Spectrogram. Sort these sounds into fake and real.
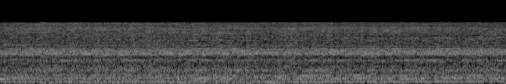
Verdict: real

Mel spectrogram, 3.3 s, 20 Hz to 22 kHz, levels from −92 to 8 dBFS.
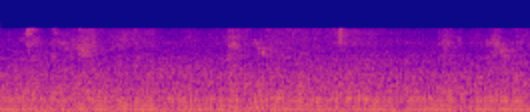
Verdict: fake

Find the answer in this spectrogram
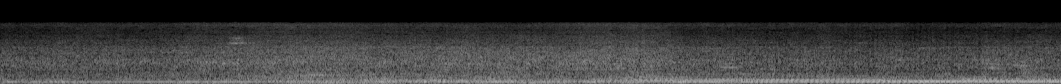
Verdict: fake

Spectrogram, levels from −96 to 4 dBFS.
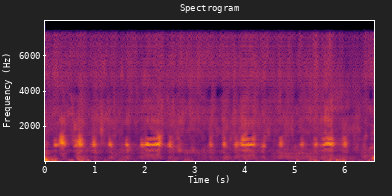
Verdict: fake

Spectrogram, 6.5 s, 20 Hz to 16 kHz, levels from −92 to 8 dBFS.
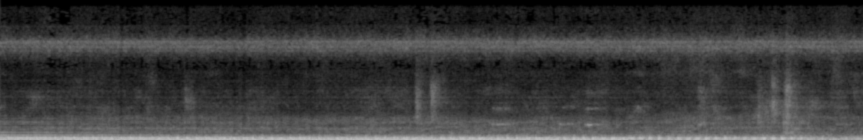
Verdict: fake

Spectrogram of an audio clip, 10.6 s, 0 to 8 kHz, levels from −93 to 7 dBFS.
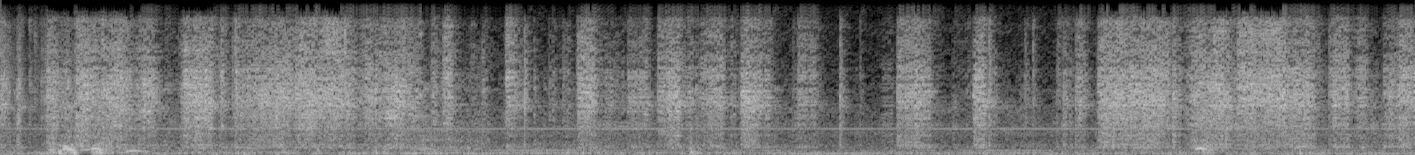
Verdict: real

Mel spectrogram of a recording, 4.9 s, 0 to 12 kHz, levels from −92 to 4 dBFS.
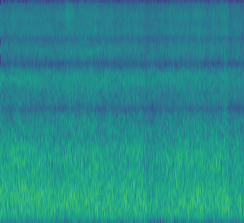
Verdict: fake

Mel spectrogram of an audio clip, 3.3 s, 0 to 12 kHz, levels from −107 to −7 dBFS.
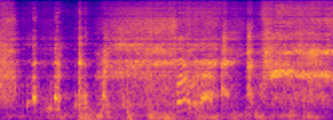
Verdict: fake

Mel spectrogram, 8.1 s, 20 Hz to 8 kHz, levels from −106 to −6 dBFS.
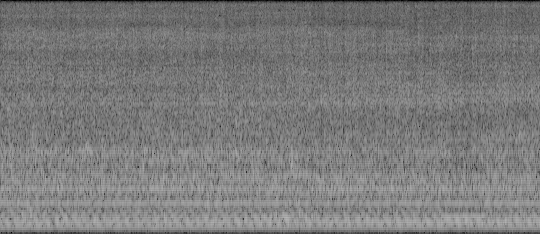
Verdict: real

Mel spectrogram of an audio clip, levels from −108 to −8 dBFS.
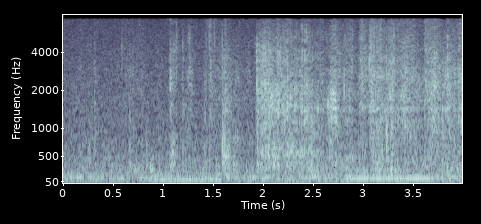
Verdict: real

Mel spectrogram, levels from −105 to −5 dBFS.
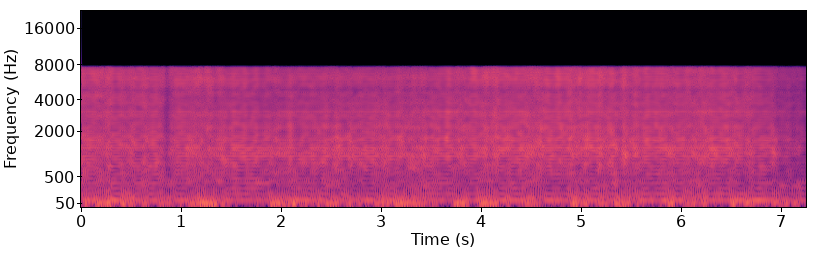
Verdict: fake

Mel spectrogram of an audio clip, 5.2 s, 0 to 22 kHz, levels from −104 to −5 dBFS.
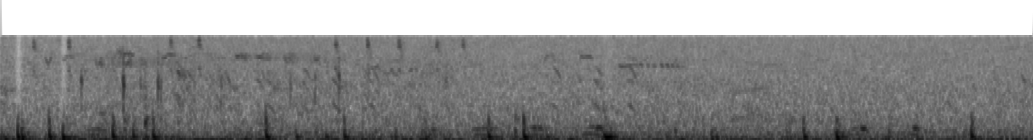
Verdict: real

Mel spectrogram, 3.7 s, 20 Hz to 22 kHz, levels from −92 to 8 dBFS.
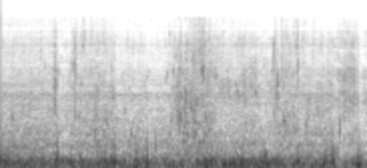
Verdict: real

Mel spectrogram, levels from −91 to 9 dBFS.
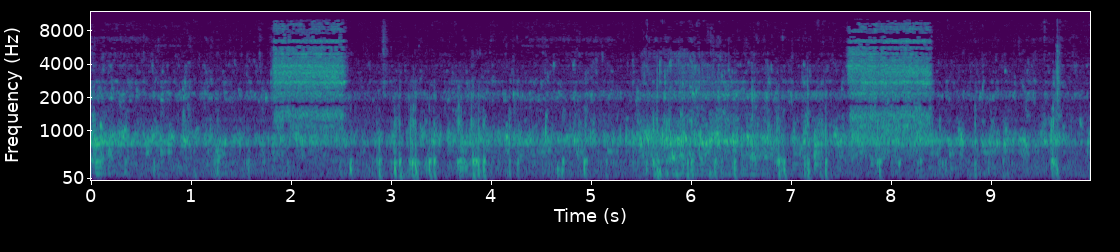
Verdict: real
